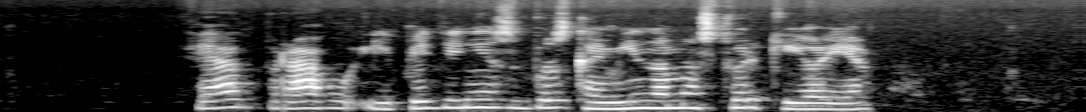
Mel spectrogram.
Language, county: Lithuanian, Utena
